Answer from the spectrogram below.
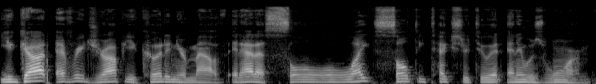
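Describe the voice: A plain read-aloud passage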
